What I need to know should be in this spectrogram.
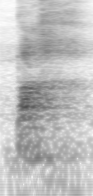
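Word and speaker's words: Bach: a man by the name of Johan Sebastian Bak you've heard of B it is that sound which is spelled CH H that we in English would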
